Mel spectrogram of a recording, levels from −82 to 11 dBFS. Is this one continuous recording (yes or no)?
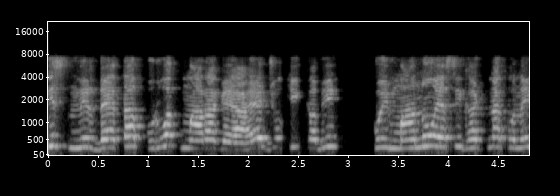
yes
